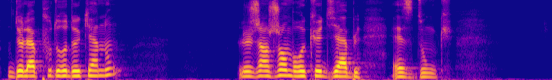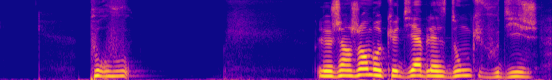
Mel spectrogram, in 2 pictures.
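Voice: medium pitch, a little mellow, lightly acted. Reader putting on a grumpy sea-mate guy, all sarcasm, firing questions one after another, audiobook. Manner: mocking, hammering rhetorical questions. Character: irate, sarcastic male ship's mate scolding a steward. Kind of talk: audiobook character reading.

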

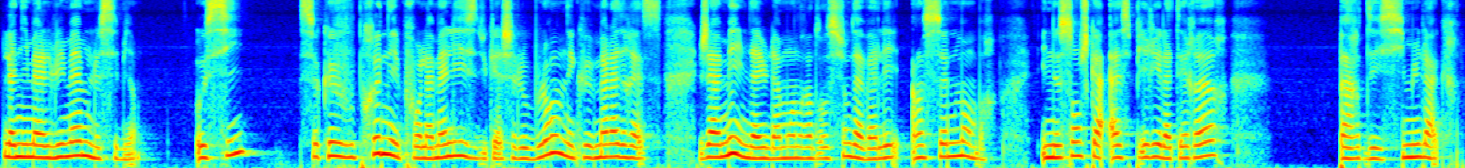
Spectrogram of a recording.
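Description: A garrulous male ship's doctor, as a woman reads him in a storybook reading. He lectures with a knowing, anecdotal air. The tone is soft and mellow. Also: medium pitch, fairly even intonation, measured pace, close to an everyday voice. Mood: chatty.

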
